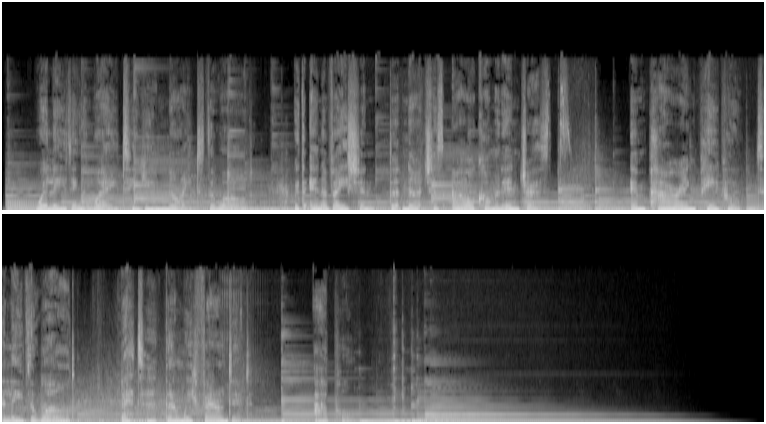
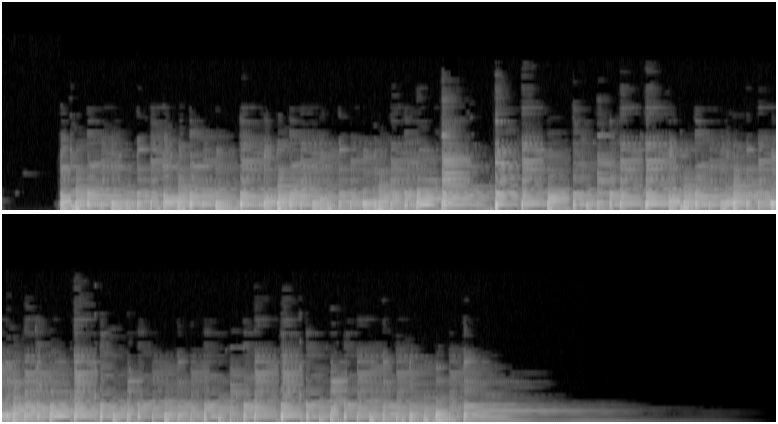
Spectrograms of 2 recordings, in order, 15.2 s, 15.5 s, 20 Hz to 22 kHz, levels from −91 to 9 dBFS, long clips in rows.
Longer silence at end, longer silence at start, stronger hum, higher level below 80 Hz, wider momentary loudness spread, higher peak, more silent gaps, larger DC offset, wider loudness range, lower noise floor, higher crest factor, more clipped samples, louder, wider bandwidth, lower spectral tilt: second, 0.75 s vs 1.6 s; second, 0.05 s vs 0.55 s; neither; first, -26 dBFS vs -82 dBFS; first, 10 LU vs 5 LU; first, -2 dBFS vs -6 dBFS; neither; neither; about the same, 5 LU vs 6 LU; second, -56 dBFS vs -72 dBFS; second, 12 dB vs 18 dB; neither; first, -15 LUFS vs -24 LUFS; about the same, 16.5 kHz vs 15 kHz; first, -5.5 dB/octave vs -2 dB/octave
